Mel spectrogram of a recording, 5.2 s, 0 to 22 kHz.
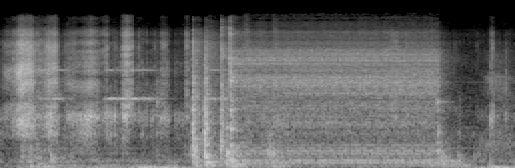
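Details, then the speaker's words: Honda EG hatch after the tank was drained and cleaned, with a Walbro 255 fuel pump and new fuel filter fitted. Some clatter, then a loud, steady whir for about two seconds that stops cleanly: normal fuel pump priming. "no pump kicking oh it's pretty loud it's awesome it's working"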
